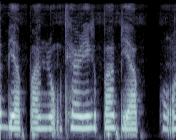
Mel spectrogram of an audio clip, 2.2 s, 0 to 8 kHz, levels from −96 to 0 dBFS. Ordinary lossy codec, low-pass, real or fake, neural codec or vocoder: none; 7.2 kHz; real; none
